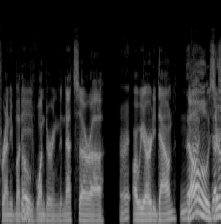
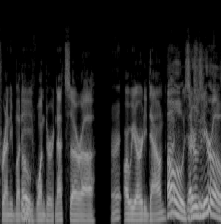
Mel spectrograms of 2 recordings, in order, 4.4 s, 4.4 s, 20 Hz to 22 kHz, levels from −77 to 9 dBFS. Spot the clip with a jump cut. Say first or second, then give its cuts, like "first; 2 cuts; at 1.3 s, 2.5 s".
second; 2 cuts; at 1.1 s, 3.3 s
